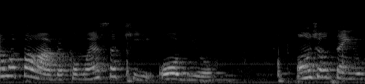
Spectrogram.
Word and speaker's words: obvio: Então, eu não preciso falar obíbio. Não, até fica esquisito falar isso, né? Obvio, sim? Obvio.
